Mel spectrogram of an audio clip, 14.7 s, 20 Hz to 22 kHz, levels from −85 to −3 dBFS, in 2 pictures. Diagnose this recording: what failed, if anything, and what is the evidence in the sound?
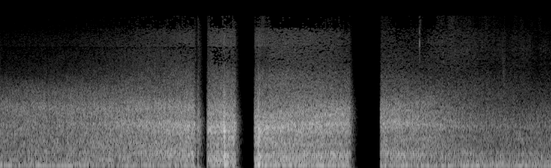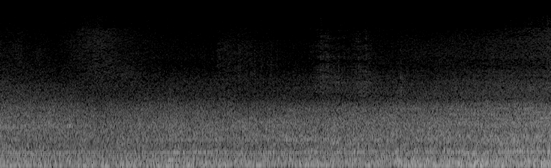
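Network and jitter buffer: one packet arrived late at 2.59 s, and the receiver's buffer ran dry for an instant. It stretched the last sound by 33 ms until the packet showed up, then resumed from the same point. This short stall from a late packet holds a sound slightly too long with a slight buzz or dip. Nothing is lost, but the playout delay grows by 33 ms.

Network transport again, now as a call audio freeze. Packets were most likely held up in transit, emptying the jitter buffer three times. From 2.65 to 2.78 s the receiver fills 108 ms with a fading continuation of the last sound. From 3.14 to 3.41 s it fills 250 ms, with the last 140 ms silent. From 4.67 to 5.09 s it fills 400 ms, with 290 ms of silence. Each time the audio resumes where it stopped.

Jitter buffer speed-up: the buffer held more audio than its target. 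From 10.29 to 13.04 s the receiver trims the excess by cutting out short pitch-period-sized slices over and over. The audio plays at about 114% speed without any pitch change, and about 0.4 s in total is removed. The passage sounds hurried until the delay returns to target.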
